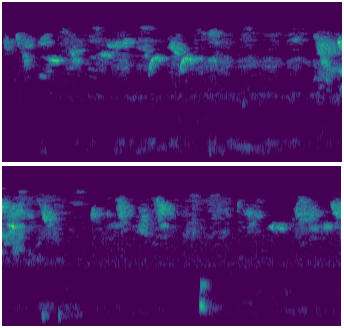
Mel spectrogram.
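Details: Cape weavers chattering during nest building at a King Protea: dense overlapping buzzy, scratchy chatter and squeaky notes from several birds, continuous throughout with brief louder bursts.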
